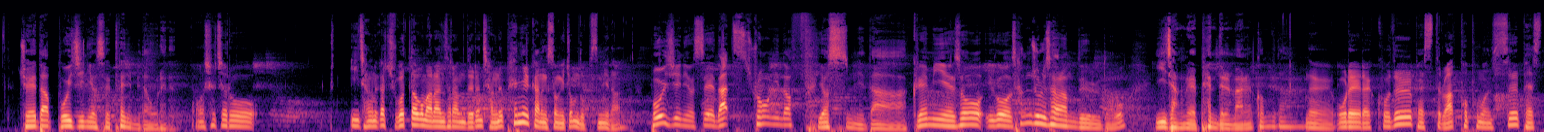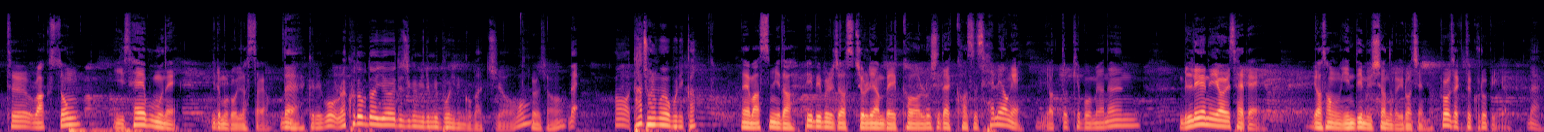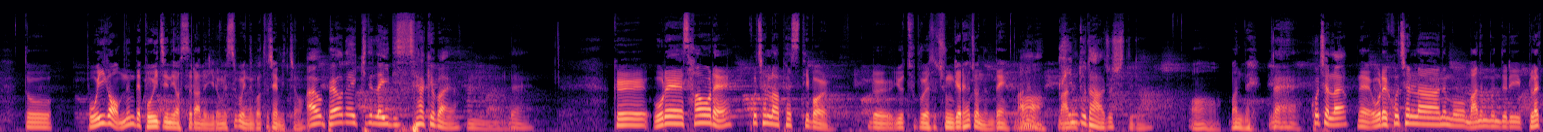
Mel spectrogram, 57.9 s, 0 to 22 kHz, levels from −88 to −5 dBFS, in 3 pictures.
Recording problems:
echo of what is said; faint; throughout; 590 ms later, 20 dB below the speech

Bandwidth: 15 kHz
